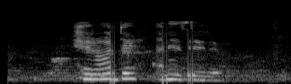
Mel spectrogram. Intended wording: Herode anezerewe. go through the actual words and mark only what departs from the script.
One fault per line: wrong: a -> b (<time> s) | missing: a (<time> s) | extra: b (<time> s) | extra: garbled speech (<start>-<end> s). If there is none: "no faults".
no faults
